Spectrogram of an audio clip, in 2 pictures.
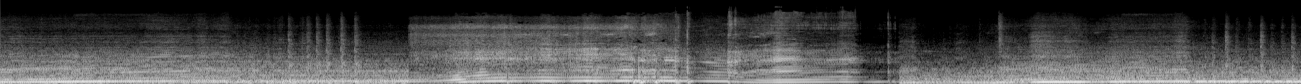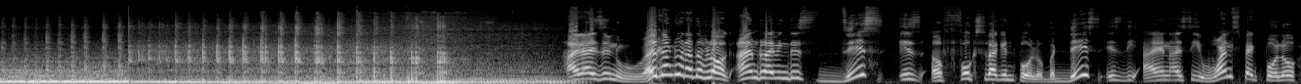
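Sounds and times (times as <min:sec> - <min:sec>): car engine accelerating: 0:00.0 - 0:18.7.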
